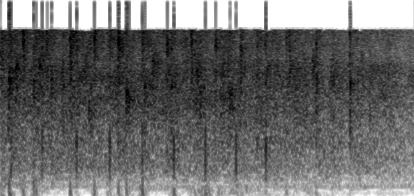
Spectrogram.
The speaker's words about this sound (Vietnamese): Cộng đoàn chúng ta cảm ơn và chúc mừng các cụ một tràng vỗ tay thật lớn.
